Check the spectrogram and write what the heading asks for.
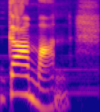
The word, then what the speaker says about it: gaman: Alongside Mimamoru sits another concept, gaman, pronounced gaman, written with 2 characters, one meaning to endure and one carrying the meaning of a self that persists.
